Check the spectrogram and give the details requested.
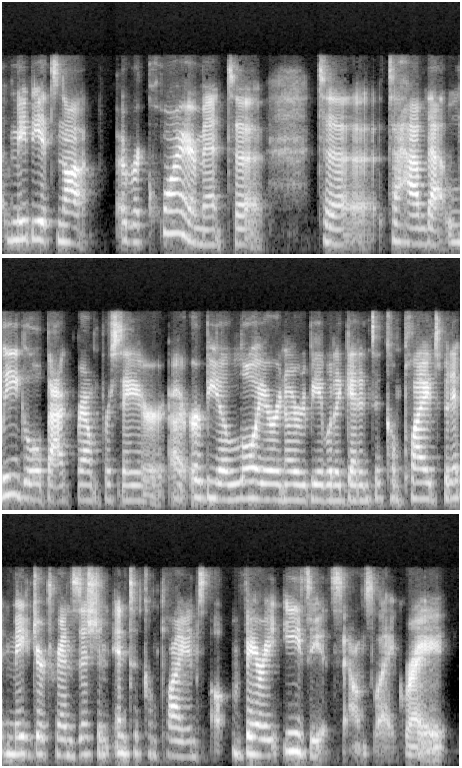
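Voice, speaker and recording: A woman's voice: medium pitch, a bit bright, muffled recording. A woman with a mid-range voice hosts an interview. She asks her questions hesitantly, stumbling and restarting as she goes.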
